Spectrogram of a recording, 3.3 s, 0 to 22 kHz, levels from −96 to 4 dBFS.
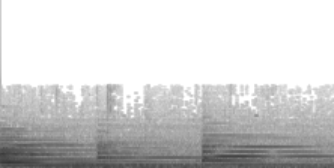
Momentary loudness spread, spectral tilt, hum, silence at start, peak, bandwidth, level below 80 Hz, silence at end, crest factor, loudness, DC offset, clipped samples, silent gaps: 8 LU; -4.5 dB/octave; none; 0 s; -6 dBFS; 11 kHz; -38 dBFS; 0 s; 18 dB; -24 LUFS; under 0.1%; under 0.1%; none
